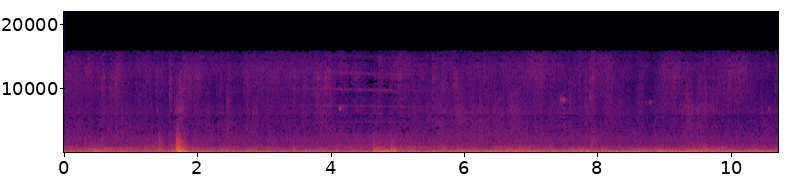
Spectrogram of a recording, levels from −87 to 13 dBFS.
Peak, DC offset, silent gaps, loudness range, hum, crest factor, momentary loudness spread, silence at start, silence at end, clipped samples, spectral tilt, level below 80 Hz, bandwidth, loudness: -4 dBFS; under 0.1%; none; 2 LU; none; 22 dB; 7 LU; 0 s; 0 s; under 0.1%; -6.5 dB/octave; -38 dBFS; 16 kHz; -28 LUFS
